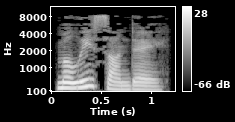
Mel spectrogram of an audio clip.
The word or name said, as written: mélisande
